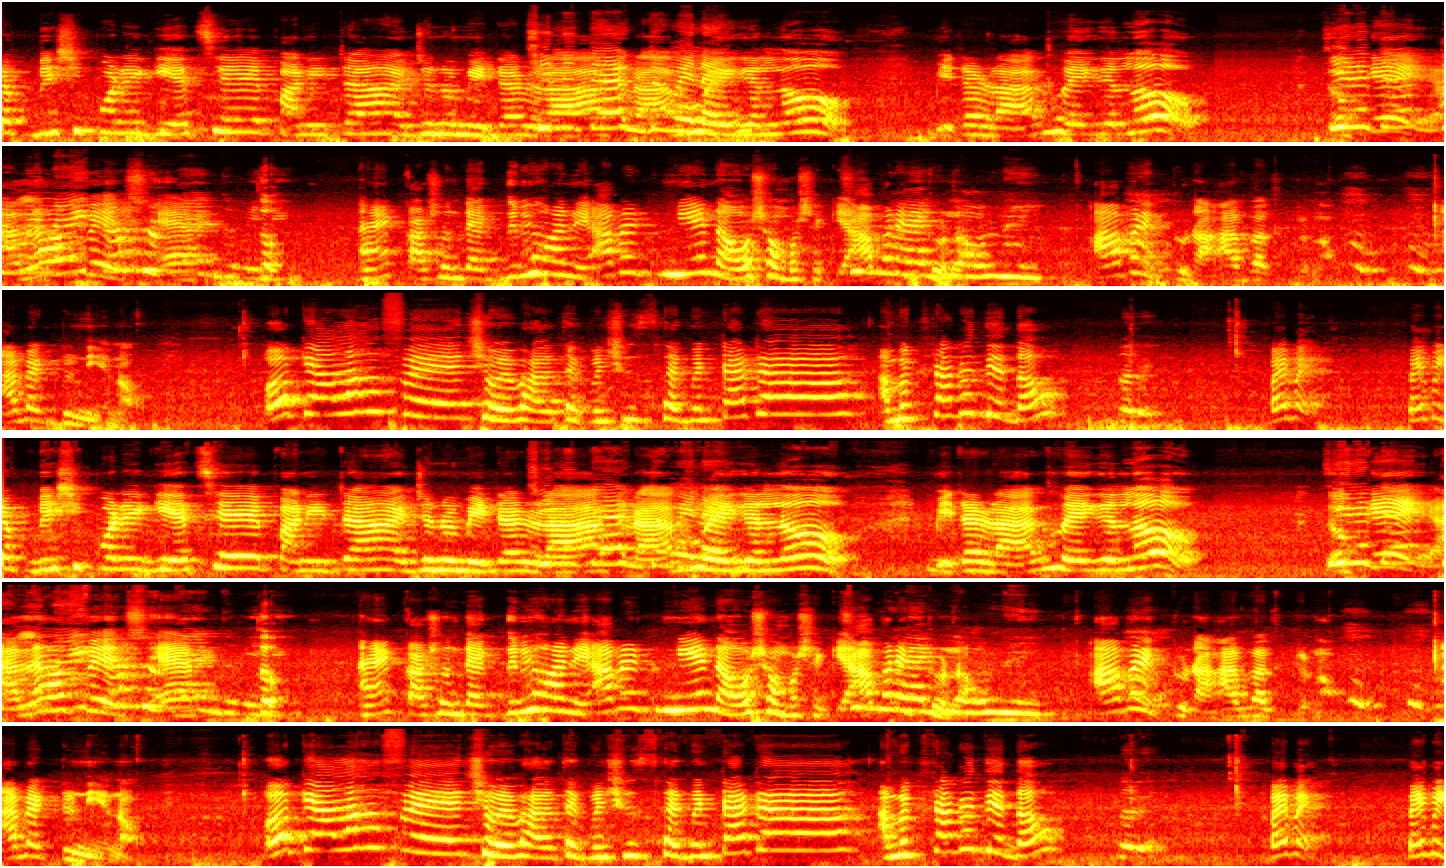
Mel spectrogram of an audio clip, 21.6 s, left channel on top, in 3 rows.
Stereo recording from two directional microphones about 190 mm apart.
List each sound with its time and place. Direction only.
0.0 s a woman's voice: 10° right (ahead or behind)
20.7 s a woman's voice: 5° right (ahead or behind)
